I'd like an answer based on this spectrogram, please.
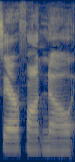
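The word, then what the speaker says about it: Sarah Fontenot: again my name is sarant no and you can find me at Miz saraon no so Ms s a r a h fo o n t n o t the t is silent um that's me on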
